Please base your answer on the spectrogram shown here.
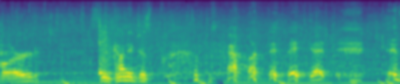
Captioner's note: laughing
